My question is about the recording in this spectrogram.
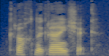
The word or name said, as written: cnocnagrainnseig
